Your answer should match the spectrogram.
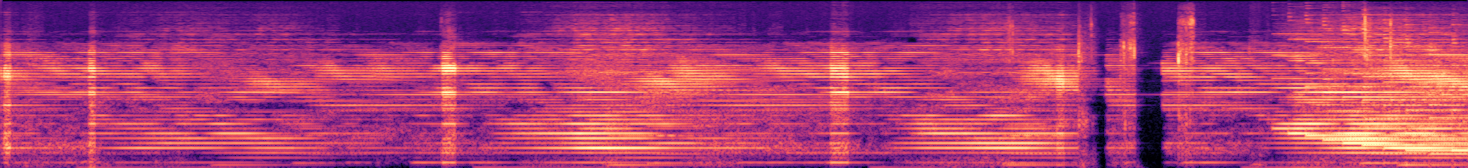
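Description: Quiet instrumental introduction to a qawwali: sustained, droning notes that shift every second or two over held bass notes, with a few light taps. The sound drops out briefly about eleven seconds in.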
